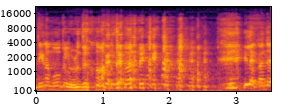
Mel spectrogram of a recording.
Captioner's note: laughs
